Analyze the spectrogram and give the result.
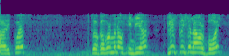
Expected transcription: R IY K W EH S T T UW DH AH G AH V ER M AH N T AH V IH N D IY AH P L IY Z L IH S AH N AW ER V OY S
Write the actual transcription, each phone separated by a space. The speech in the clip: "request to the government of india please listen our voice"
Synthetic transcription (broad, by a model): R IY K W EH S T T UW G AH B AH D M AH N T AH P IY N D IY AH P L IY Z L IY S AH N AW ER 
